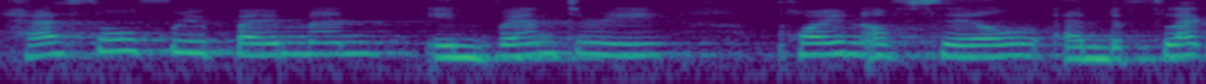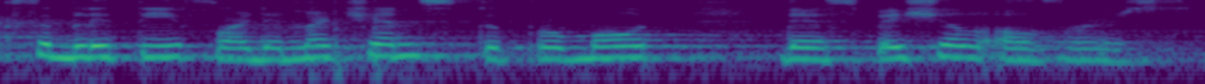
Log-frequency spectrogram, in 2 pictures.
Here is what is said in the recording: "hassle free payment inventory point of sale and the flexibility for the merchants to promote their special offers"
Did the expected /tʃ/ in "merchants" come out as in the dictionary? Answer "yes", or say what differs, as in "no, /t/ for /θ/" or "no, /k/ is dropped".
yes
